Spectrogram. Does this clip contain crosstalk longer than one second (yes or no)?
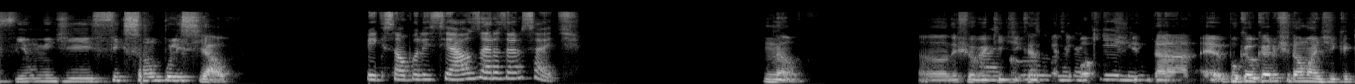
yes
